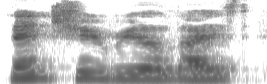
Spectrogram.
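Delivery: ordinary delivery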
